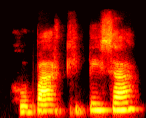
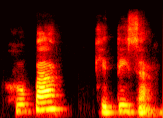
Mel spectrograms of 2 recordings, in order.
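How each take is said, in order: First: Jupa, quitiza flowing as one phrase with no cut; Jupa, quitiza linked smoothly, rising at the end; smoothly joined. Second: Jupa high, then a clear pause before quitiza; with a break. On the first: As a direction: glide Jupa into quitiza without a break. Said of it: "Allá se ha armonizado". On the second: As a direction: split Jupa, quitiza in two with a stop between. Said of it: "aquí hay un corte". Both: Shown as a demonstration.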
